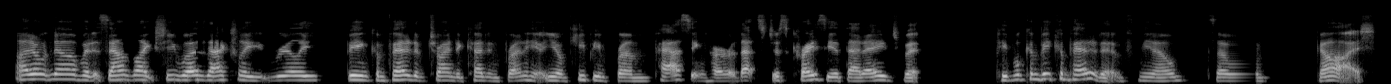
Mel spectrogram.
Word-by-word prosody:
I 225 +1 +1
don't 240 -1 +3
know, 235 -1 +2
but 200 -2 0
it - - -3
sounds 210 +1 +2
like 210 -2 +1
she 220 - -6
was 205 0 +4
actually 195 -2 +1
really 195 +1 +2 0.3
being 205 -2 +6
competitive 200 0 +1
trying 190 0 -1
to 165 - -3
cut 185 +1 -2
in 155 -2 -8
front 170 +3 -2
of - - -4
hi - - -3
you 185 -1 0
know, 165 -2 -1
keeping 190 -1 -3
from 155 -2 -2
passing 185 -2 -1
her. 155 -1 -1
That's 180 0 0
just - - -5
crazy 200 -1 +3
at 165 - -3
that 160 -1 +1
age, 180 0 +2
but 160 -1 +1 0.8
people 210 +3 0
can 240 +1 -2
be 250 +2 +3
competitive, 225 - -1
you 175 -2 -6
know, 165 +3 -3 0.3
so, 160 -1 -4 0.7
gosh, - - 0
195 Hz, 175 wpm, -25 LUFS, 170-210 Hz, 0.8 s, being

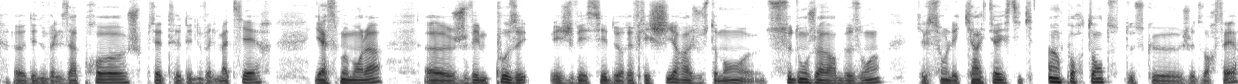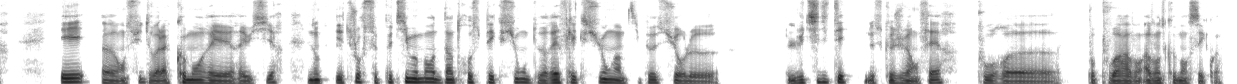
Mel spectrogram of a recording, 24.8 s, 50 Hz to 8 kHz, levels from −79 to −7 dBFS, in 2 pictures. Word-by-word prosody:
heu, 85 0 0
des 85 +1 -4
nouvelles 80 +1 -4
approches, 105 +4 +2
peut-être - - -3
des - - -4
nouvelles 80 0 -7
matières. 110 +8 -1 0.4
Et 100 - +4
à 90 - +5
ce 90 - -1
moment-là, 105 +6 +4 0.4
heu, 85 -1 +4
je 80 +1 -2
vais 95 - +3
me 90 - 0
poser 100 -1 +2 0.2
et 105 - -2
je 85 0 -4
vais 90 - +1
essayer 100 +4 0
de 90 -2 -2
réfléchir 90 +5 0
à, 95 - +1
justement, 85 -1 -2
heu, - - -8
ce - - 0
dont 110 +2 +5
je 105 - 0
vais - - +6
avoir 90 -2 +2
besoin. 90 +7 -1 0.3
Quelles - - -5
sont 105 - 0
les 85 -3 0
caractéristiques 100 0 0 0.2
importantes 120 -1 +3
de 95 - -6
ce 90 - -11
que 80 -4 -3
je 75 - -12
vais - - -5
devoir - - -7
faire? - - -2 0.5
Et, 130 0 +6 0.2
heu, 95 -2 +2
ensuite 85 +7 -4
voilà 85 +1 +2
comment 100 0 +3
ré 85 -4 +2
réussir? 85 +8 -3 0.2
Donc, 100 +1 +4
il - - +2
y - - +4
a - - 0
toujours 130 -3 -1
ce - - -3
petit 115 +3 +1
moment 120 -1 +6
d'introspection, 110 +2 0
de 95 -3 -4
réflexion, 105 +3 +2
un 90 - +1
petit 95 - -13
peu, 100 0 0
sur 85 -4 -1
le 75 -3 -2 0.7
l'utilité 110 +4 +1
de - - -2
ce - - -11
que - - 0
je 85 -1 -2
vais 85 - +2
en 75 -2 -1
faire 100 +6 -2
pour, 85 -4 -1
heu, 75 -2 -1 0.3
pour - - -3
pouvoir 85 0 +1
avant 80 -1 0
avant 90 0 +1
de 85 - -5
commencer, 90 -3 -2
quoi. - - -13
95 Hz, 205 wpm, -25 LUFS, 85-105 Hz, 0.7 s, vais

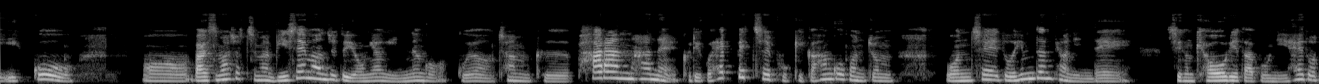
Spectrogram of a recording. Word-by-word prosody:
있고 165 -3 0 0.6
어 160 -1 -2
말씀하셨지만 200 +2 +2
미세 195 - +2
먼지도 230 - +3
영향이 155 +1 -2
있는 155 +6 -3
것 155 -3 -5
같고요. 155 -6 -7
참 165 -4 -4
그 135 -2 -6
파란 290 -2 +6
하늘 240 -8 +1
그리고 165 -2 -4
햇빛을 285 - -1
보기가 160 -8 -7
한국은 230 -8 -1
좀 160 -3 -4 0.5
원체도 180 +4 +1
힘든 270 +6 +2
편인데 145 - -5 0.3
지금 160 -2 -2
겨울이다 175 -2 +3
보니 140 -1 -6
해도 225 -4 -1
175 Hz, 275 characters per minute, -23 LUFS, 155-230 Hz, 0.6 s, 파란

